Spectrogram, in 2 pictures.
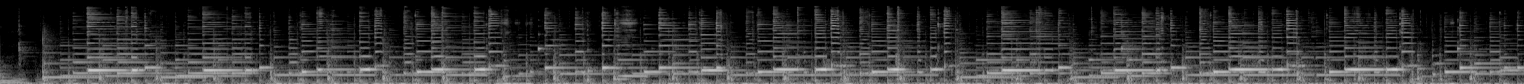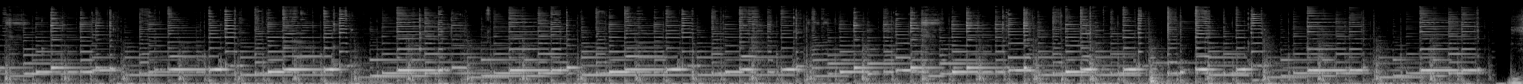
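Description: Steel-string acoustic guitar played with a pick: fast alternate-picked arpeggios, a rapid run of single notes that repeats the same stepping pattern over and over, in the style of a Congolese seben lead-guitar speed exercise.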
